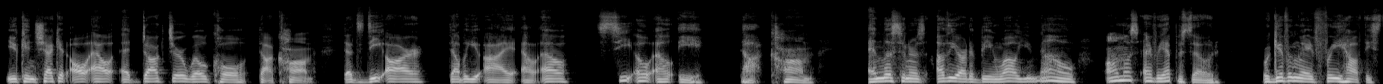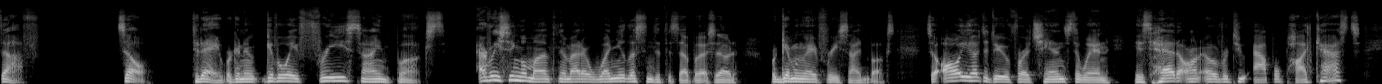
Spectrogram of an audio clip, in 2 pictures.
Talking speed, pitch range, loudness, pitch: 165 wpm, 110-140 Hz, -22 LUFS, 125 Hz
